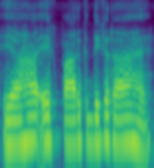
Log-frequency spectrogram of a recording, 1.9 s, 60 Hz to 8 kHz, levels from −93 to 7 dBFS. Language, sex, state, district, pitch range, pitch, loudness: Hindi, male, Jharkhand, Garhwa, 125-135 Hz, 130 Hz, -15 LUFS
